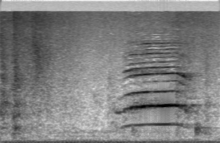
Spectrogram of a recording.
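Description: A single cat meow about a second and a quarter in: one short pitched call that rises, holds briefly and falls away, preceded by a soft rustle.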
